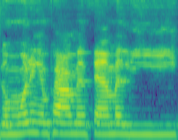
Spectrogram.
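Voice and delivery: ordinary talk, nothing marked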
